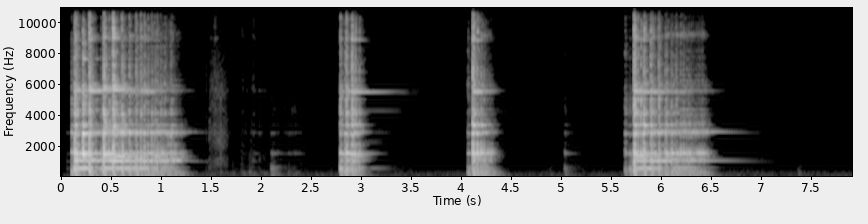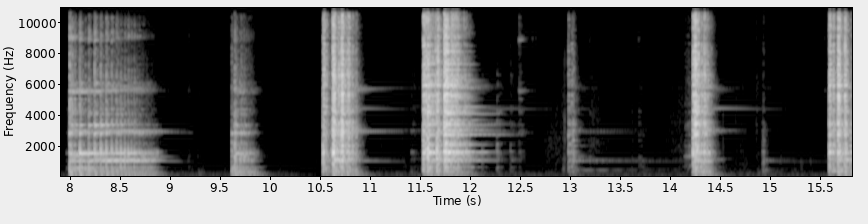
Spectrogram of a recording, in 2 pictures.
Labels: Is there a metal?
yes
